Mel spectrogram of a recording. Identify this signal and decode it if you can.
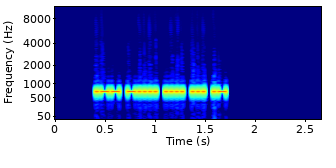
Morse code, heard as a keyed tone, about 47 wpm, 700 Hz. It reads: W6HSA
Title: USA Call Signs - 5 Characters - 4x Character Spacing - 45wpm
